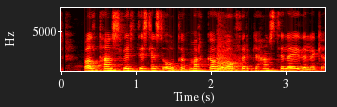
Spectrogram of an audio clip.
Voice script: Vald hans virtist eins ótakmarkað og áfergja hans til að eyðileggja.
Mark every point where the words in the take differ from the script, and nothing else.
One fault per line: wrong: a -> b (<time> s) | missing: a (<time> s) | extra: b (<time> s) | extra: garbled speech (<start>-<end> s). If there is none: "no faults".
no faults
